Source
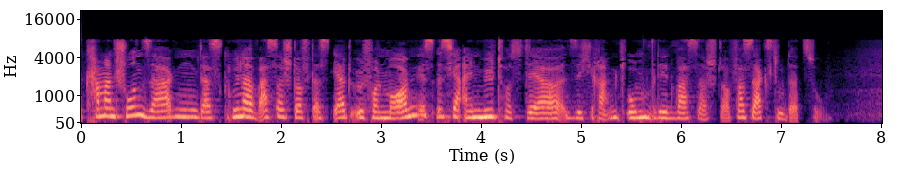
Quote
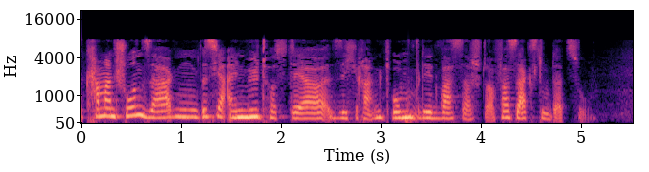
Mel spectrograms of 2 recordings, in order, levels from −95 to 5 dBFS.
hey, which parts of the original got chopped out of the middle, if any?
0:01.2-0:03.5

